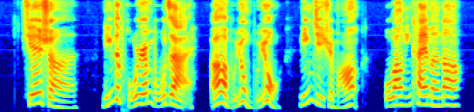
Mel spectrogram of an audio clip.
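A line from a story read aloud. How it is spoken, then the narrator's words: Loud call. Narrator (Chinese): 陌生人大声叫道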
